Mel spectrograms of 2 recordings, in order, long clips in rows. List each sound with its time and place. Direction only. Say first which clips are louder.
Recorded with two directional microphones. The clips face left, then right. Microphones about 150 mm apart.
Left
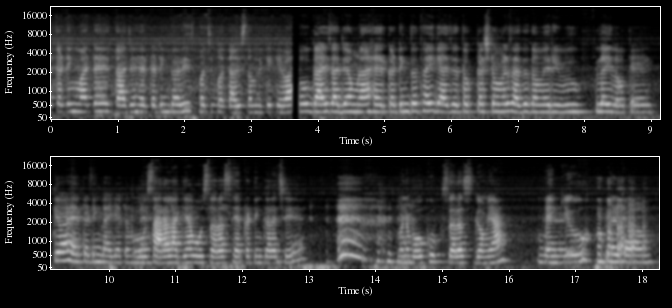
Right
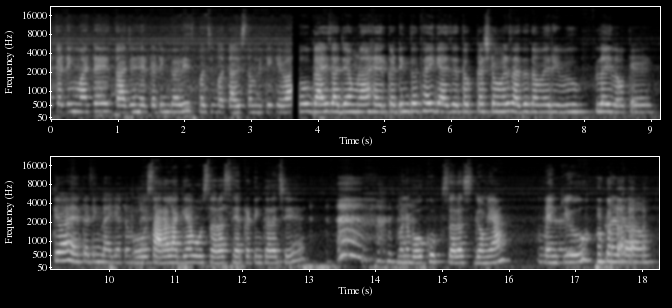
0.1 s a woman's voice: even; 10° right (ahead or behind)
10.7 s a woman's voice: even; 15° right (ahead or behind)
13.4 s a sound: left 4 dB; 10° left (ahead or behind)
14.3 s a woman's voice: right 3 dB; 15° right (ahead or behind)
